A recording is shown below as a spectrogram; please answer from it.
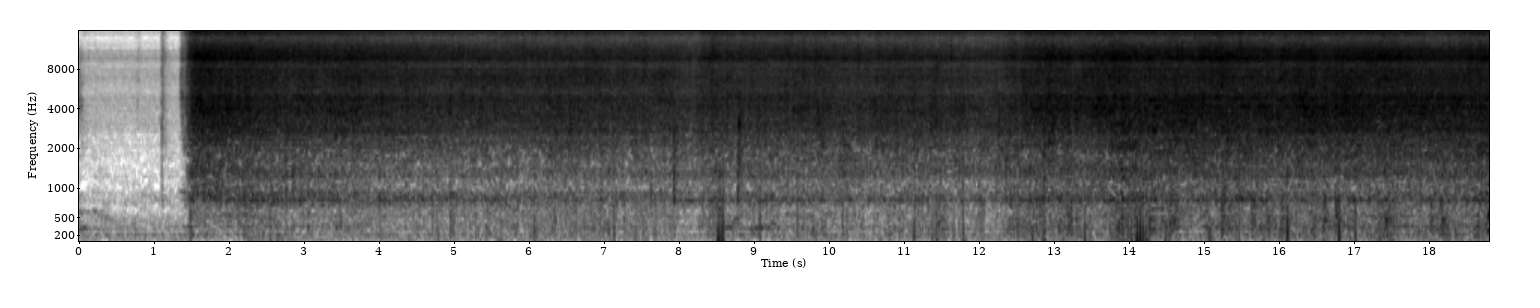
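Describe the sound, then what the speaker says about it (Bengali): Onions frying in oil in a home kitchen pan give a loud, steady broadband sizzle that starts abruptly after a brief quiet opening and continues without pause, with faint clatters underneath. "পেঁয়াজটা একটু ভাজা ভাজা ততক্ষণে আমি একটু ফ্যান চালিয়ে গিয়ে বসি"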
